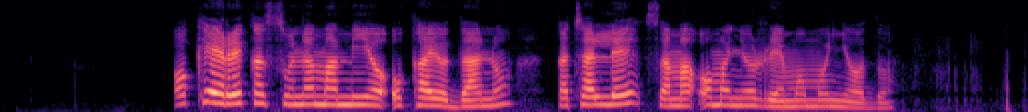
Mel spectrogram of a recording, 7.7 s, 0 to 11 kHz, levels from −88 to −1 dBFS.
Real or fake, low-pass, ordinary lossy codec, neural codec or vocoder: real; none; none; none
